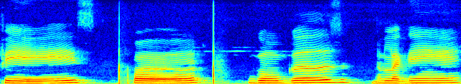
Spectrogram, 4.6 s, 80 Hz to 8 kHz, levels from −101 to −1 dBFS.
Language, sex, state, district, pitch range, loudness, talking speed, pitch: Hindi, female, Punjab, Fazilka, 195-220 Hz, -17 LUFS, 50 wpm, 205 Hz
